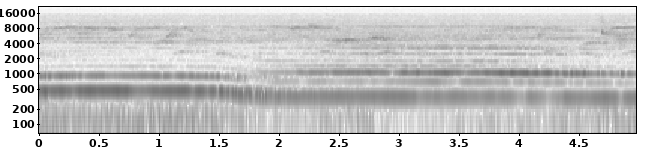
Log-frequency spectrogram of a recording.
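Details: Sustained dog howl held at one pitch, then sliding down to a lower steady tone that carries on to the end, with a low background rumble.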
